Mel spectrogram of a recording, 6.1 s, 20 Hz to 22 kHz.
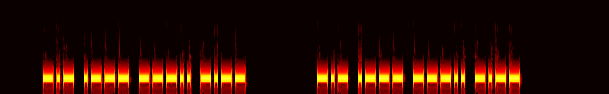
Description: Morse code, heard as a keyed tone, about 36 wpm, 700 Hz. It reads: KJ8Y KJ8Y
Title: USA Call Signs - 4 Characters - Repeated 2x - 35wpm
